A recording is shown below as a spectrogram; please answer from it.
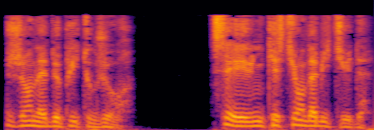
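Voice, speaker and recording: A man's voice: medium pitch, normal speed, a little mellow, slightly rough, no echo, studio quality, natural voice. A man voicing a blunt, defiant young swordsman in a storybook reading, curt and guarded.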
